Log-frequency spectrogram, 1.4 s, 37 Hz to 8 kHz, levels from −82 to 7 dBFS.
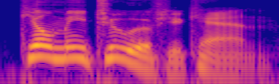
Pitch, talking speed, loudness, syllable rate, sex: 135 Hz, 260 wpm, -19 LUFS, 5.5 syllables/s, male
